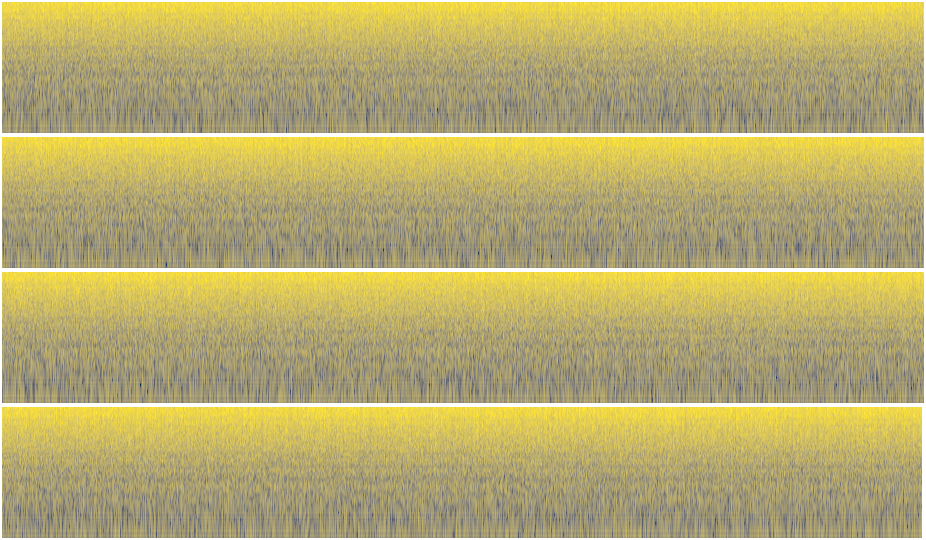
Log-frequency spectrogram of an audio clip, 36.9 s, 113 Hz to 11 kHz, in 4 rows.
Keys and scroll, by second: 18.9 ctrl+z.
